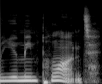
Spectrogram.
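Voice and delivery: put-on British accent with a high, questioning "plant"; British clerk correcting gently; British "plant" with a long ah; British waiter. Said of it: "他就说".

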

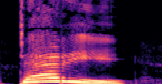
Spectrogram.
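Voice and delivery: put-on high-pitched indignant little boy; Bryn. Son to dad over a familiar toy, hammed-up outrage. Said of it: "Bryn immediately picks up a toy and goes".

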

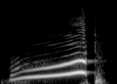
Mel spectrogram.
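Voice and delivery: very high, loud whoop; mock battle whoop. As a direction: yelp it out high. Fight breaks out.

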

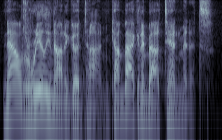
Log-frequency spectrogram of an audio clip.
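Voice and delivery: ordinary talk, nothing marked

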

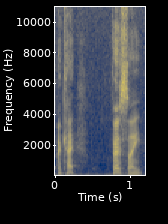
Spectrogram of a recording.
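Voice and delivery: usual speaking voice

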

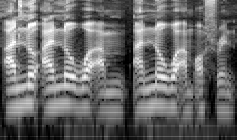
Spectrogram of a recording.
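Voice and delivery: normal talking voice

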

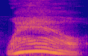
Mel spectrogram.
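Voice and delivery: a light Owen Wilson-style drawn-out wow. Retold or imitated. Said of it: "the Owen Wilson wow".

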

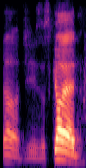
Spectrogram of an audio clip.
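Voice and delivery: plain reading voice

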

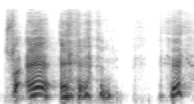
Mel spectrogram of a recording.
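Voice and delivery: high, breaking into laughter mid-word; real laughing. Real, not acted. Storyteller cracks up over the lasting feud, laughing. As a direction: try to get words out through laughter.

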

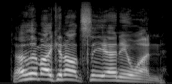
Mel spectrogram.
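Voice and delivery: high, loud, querulous voice; querulous refusal from within; complaining. A narrator's reading. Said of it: "it said complainingly".

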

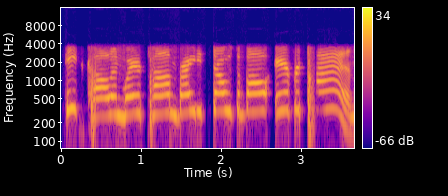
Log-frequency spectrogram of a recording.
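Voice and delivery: mock country fan raving about a genius; thick country accent. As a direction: do the starstruck country fan at full tilt. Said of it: "a super thick country accent".

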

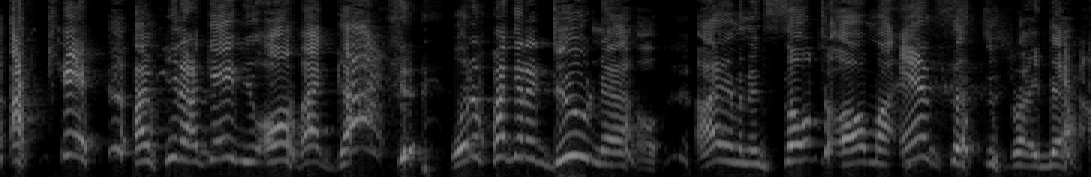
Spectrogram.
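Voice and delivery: high, loud comic lament; mock despair. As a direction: wail it as a hammed-up protest. Acts out character's helpless despair.

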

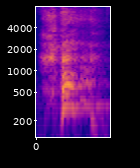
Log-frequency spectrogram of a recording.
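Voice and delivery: sudden high laugh; high burst of laughter. Real, not acted. Laughing at getting weak on the ride, a high burst. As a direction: crack up at yourself.

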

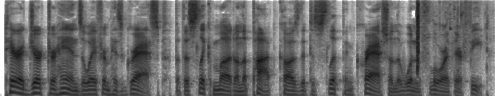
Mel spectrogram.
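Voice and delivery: plain reading voice

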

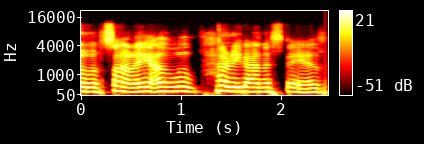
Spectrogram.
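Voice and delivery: high, put-on British accent, apologetic; a bad British accent, way up high; terrible British accent. The British woman apologizing, in a terrible British accent. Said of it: "That's a terrible accent".

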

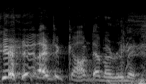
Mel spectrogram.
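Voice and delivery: ordinary talk

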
